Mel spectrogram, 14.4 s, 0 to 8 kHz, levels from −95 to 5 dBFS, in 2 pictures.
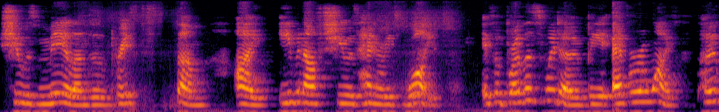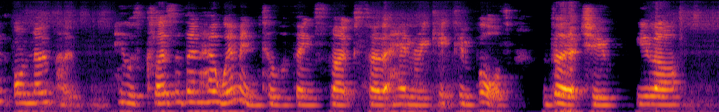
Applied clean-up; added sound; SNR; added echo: neural separator model SepFormer DNS4.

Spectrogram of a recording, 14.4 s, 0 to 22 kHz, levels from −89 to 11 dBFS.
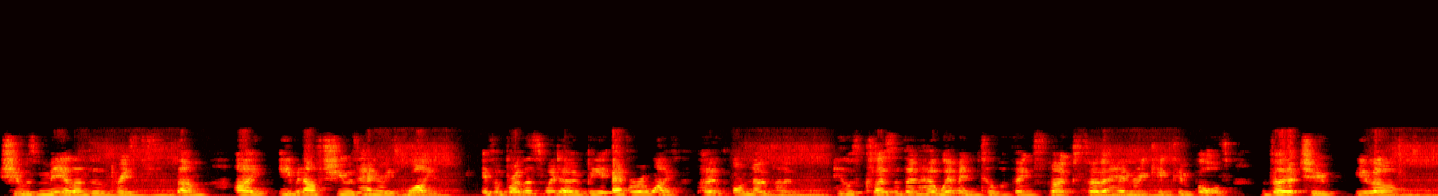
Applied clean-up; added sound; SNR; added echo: none; Breathing; 18 dB; reverberation time 0.2 s.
